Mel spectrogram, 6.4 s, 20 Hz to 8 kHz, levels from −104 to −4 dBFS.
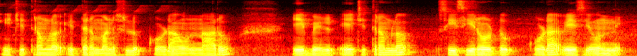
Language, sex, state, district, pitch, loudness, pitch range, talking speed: Telugu, male, Telangana, Mahabubabad, 95 Hz, -18 LUFS, 90-100 Hz, 120 wpm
